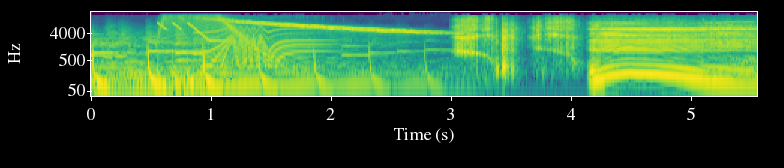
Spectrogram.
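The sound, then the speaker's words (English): Loud, crisp crunching bites of slow-cooked Penny's Crispy Pork Crackling burst out in a quick cluster, set between swooping electronic sweeps and followed by a long wavering groan-like tone. No one speaks. “Penny's Crispy Pork Crackling is slow cooked for that big crunch and taste. Put some crunch in your munch.”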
